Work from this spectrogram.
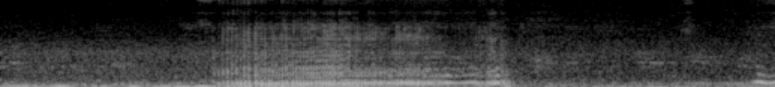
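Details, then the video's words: Little English Bulldog puppy asleep, snoring with a long, rough, low rattling inhale that swells for about two seconds before dropping away. Quiet breathing can be heard before and after it in a small indoor room. "Little bulldog snoring"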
